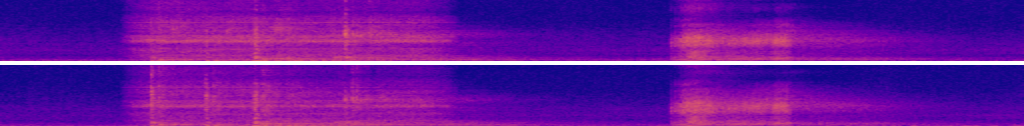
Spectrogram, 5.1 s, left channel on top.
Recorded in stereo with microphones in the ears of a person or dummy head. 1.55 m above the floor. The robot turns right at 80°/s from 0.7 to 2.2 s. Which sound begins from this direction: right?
A squeak, at 0.8 s.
